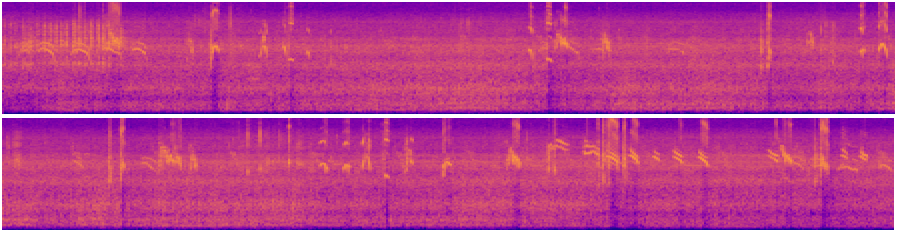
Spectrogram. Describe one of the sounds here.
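Osprey chicks chirp and cheep in short high bursts.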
